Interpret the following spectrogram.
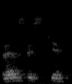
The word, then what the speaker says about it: Franceschetto: É italiano, imagina, sem problemas, é Franceschetto.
